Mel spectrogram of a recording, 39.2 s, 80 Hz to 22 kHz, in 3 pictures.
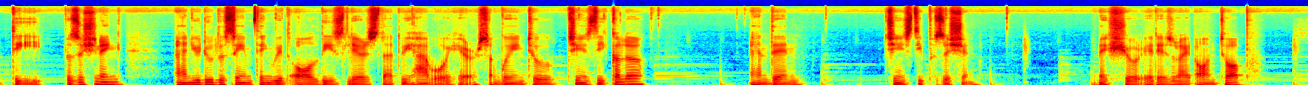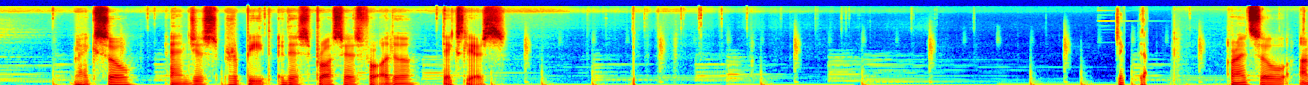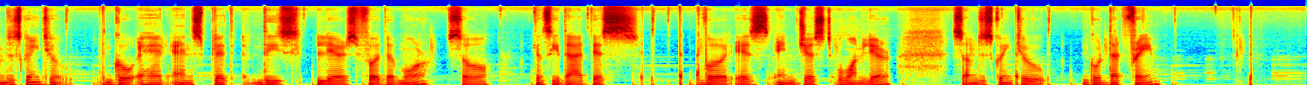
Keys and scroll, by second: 21.9 shift+e, 24.3 space.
